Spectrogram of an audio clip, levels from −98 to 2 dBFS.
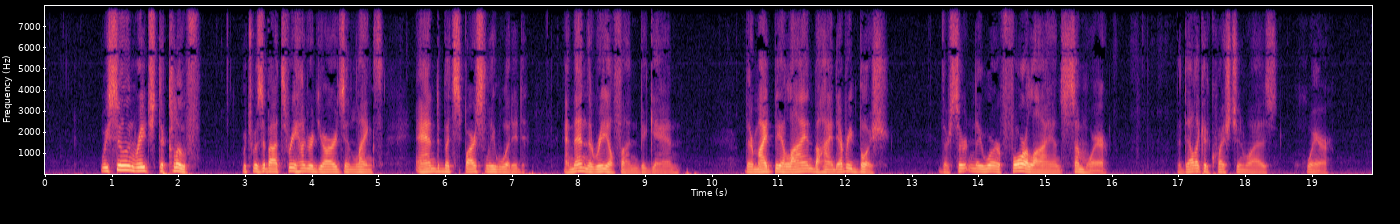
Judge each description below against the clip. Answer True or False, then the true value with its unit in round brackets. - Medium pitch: False (130 Hz)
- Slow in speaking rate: True (125 wpm)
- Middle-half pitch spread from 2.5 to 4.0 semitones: False (4.4 semitones)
